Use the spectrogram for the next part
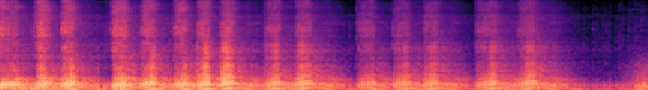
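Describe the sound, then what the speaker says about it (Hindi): A Kawasaki Ninja replica motorcycle, a cold-started Pakistani-market heavy bike, is revved repeatedly up close, each loud throttle blip rising and falling in a rhythmic series before settling toward idle. "स्टार्ट करते हैं जी, बाइक को कोल्ड स्टार्ट है।"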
